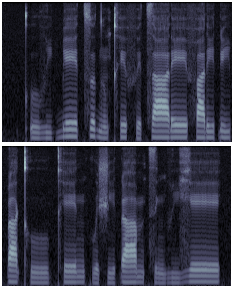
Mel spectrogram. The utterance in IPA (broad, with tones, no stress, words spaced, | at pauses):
kʼu˨vi˨ ɡ͡beː˦ t͡sʊ˦ dũ˨ kʰɪ˦ fɪ˨ t͡saː˦ɾeː˦fa˦ ɾi˦ɗi˦ɓa˦ kʰuː˨ kʰeː˦nkʷɛ˨ ʃi˨ɗaː˦mt͡sɪ˨ŋvi˨ ɣeː˦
